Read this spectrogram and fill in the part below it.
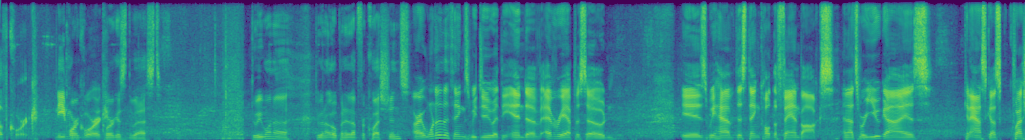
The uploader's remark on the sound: Live from Air Capital Comic-Con. A live show from a Comic-Con!?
